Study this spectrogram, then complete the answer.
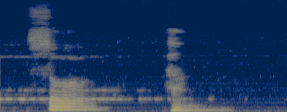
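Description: An elderly man chants long, low, drawn-out tones close to a microphone.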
